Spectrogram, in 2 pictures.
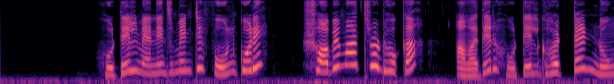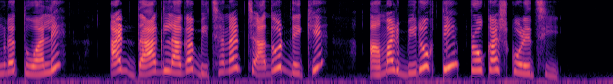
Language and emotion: Bengali, disgusted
